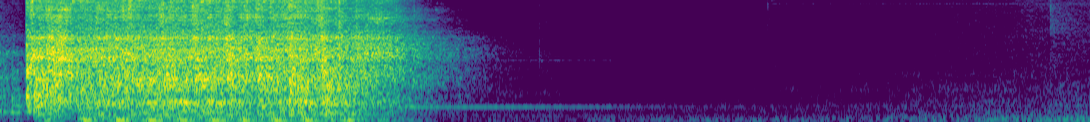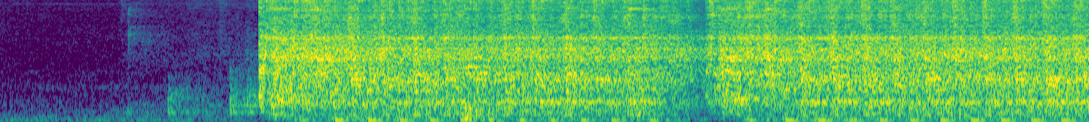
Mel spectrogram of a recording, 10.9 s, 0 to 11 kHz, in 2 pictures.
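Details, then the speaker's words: 2002 Polaris Scrambler 400 4x4 ATV, all original, choked on first start attempt; loud single-cylinder run dies within seconds, then hard cranking that won't catch; owner suspects low compression once oil left the cylinder, unconfirmed. "all right looks like it started up there for a second and then died and now won't uh res start"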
